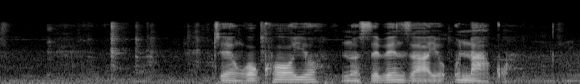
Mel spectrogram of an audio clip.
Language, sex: Xhosa, male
